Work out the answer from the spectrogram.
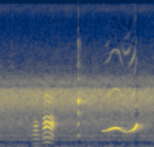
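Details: Talking parrot: a short harmonic-rich syllable, then a rising, wavering whistle-like phrase, over a steady background hum.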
